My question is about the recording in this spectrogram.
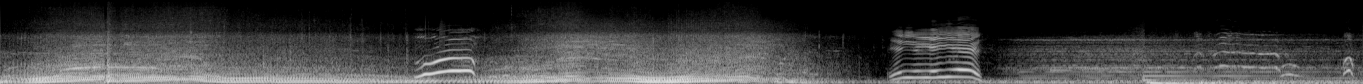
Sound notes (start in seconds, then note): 0.0 engine vrooming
